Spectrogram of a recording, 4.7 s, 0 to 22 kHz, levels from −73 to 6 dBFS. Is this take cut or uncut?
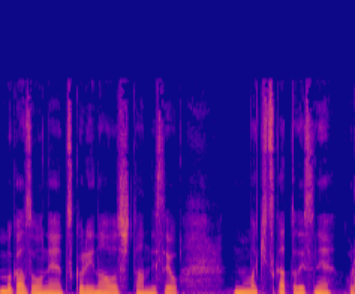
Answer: cut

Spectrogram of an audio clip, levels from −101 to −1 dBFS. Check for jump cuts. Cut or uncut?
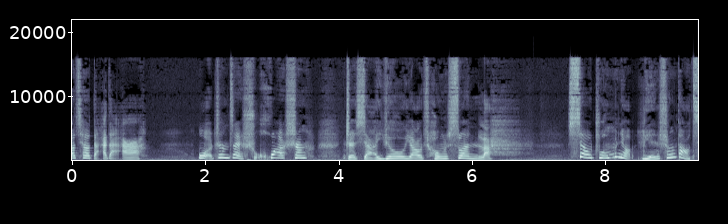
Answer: uncut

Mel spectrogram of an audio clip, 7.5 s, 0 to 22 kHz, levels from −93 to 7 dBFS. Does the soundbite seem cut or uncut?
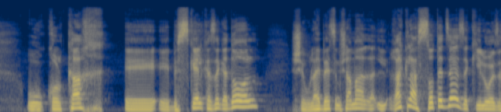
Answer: uncut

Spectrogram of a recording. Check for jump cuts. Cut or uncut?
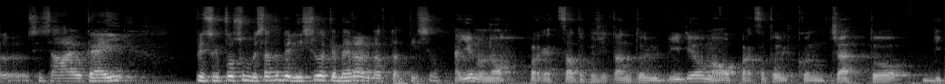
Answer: cut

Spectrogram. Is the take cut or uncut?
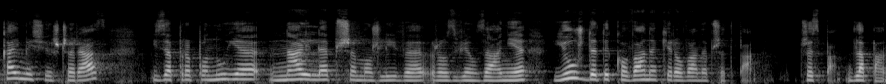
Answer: uncut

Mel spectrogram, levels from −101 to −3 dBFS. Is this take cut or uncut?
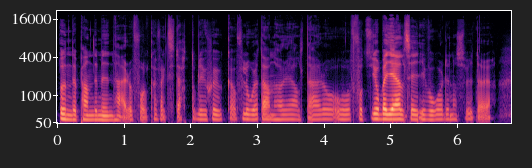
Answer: cut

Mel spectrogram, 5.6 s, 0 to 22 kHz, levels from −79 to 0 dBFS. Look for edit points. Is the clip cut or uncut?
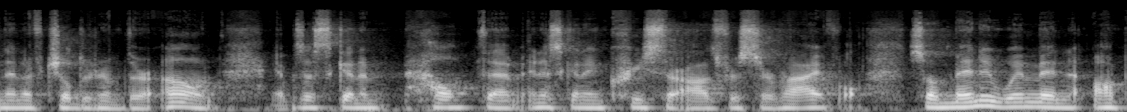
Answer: cut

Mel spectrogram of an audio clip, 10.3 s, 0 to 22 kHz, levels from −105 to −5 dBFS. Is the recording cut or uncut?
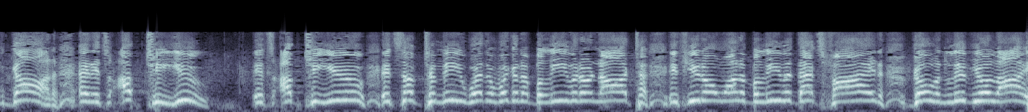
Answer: cut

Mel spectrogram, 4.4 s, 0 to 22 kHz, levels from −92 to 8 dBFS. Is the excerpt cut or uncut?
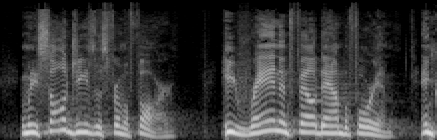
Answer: uncut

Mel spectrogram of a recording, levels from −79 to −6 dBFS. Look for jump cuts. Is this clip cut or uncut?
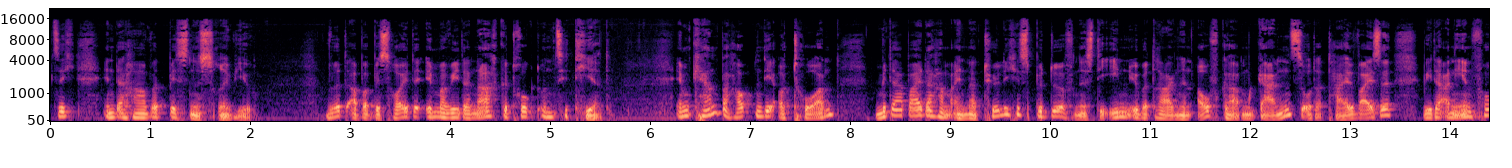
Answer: uncut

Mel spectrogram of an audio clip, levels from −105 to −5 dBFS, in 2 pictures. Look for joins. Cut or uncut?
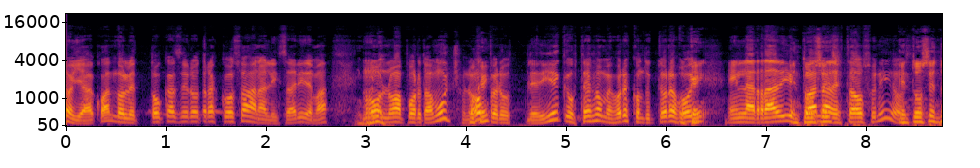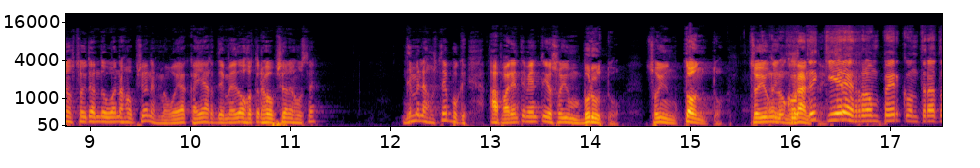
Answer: uncut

